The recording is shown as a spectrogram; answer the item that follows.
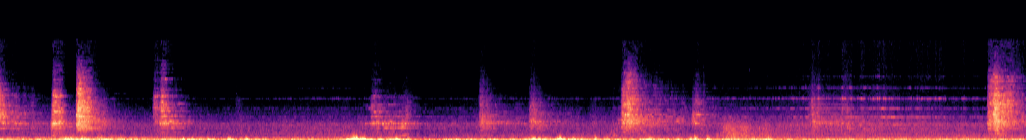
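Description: Crane boom-hoist winch running as the boom is lowered, a steady low rumble with repeated high metallic squeals from the wire-rope drums and sheaves. A louder swell of rumble comes about three and a half seconds in.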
